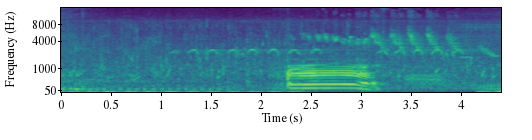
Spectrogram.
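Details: Village cattle heading unguided toward grazing land in a green valley; a single steady, flat moo lasting under a second rises above a background of rapid bird chirping and twittering.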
